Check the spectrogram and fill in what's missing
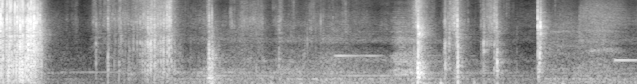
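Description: A tarot card deck is shuffled up close: a loud riffle at the start, then scattered crisp slaps and flicks of cards at irregular intervals.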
